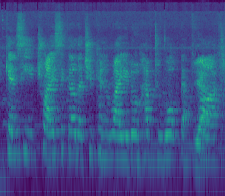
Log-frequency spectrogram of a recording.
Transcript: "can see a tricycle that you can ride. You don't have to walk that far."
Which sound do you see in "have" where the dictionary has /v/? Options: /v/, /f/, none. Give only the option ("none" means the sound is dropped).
/f/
